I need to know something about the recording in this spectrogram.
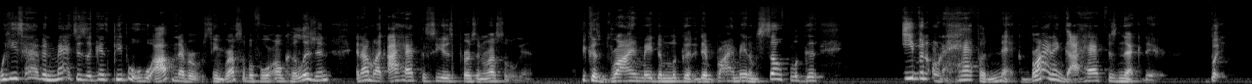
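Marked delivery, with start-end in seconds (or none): none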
